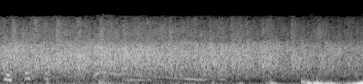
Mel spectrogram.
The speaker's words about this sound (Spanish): Pues esto creo que merece un aplauso, ¿no? Sí.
